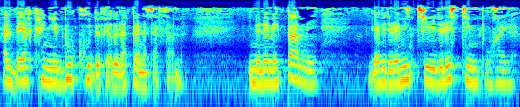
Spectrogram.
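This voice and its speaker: Proud young actress, husky voice. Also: female voice, lowish voice, steady tone, brisk, mellow. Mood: earnest, insistent. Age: young adult. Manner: theatrical, precise, insistent. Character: proud, assertive young actress, indignant and self-assured. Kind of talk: 1950s French radio mystery acting. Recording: dull, lo-fi vintage radio recording.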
